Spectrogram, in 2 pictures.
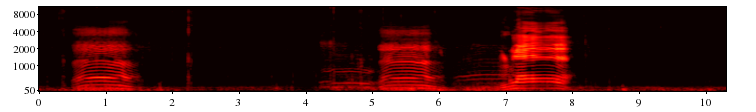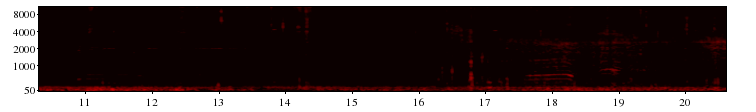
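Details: ['A cow moos three times in fairly quick succession; each call is loud, deep and wavering, and the third is the strongest. Fainter, higher moos follow later, with a quiet background hum.']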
